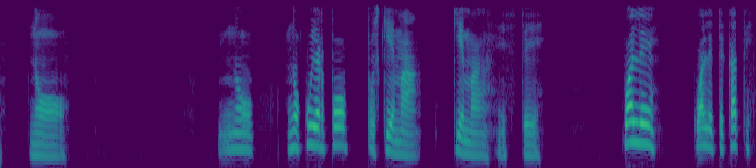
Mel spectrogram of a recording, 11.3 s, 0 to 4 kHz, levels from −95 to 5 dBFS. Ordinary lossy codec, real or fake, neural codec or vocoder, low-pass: none; real; none; 3.6 kHz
